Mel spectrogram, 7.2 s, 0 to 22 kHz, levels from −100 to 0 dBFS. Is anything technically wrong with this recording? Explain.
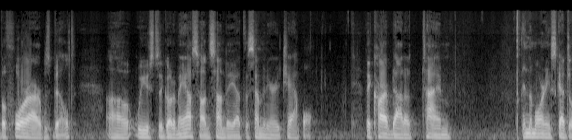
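Yes. There are two timing faults near the start.

At 0.55 to 0.57 s there is a skip ahead. About a second of audio never plays. Either it was lost in transit, or the jitter buffer overflowed and discarded it while later audio was already queued. Playback jumps straight to that later material. Nothing fills the gap. The two sides are butted together, so the sound lurches forward abruptly.

From 0.65 to 2.59 s there is a jitter buffer speed-up. The buffer was holding more audio than its target. To shrink that backlog, the receiver cut out many short slices of one or a few pitch periods, one after another. Around a fifth of a second was removed. The audio runs at about 111% of normal speed with its pitch unchanged. The passage sounds noticeably hurried.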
